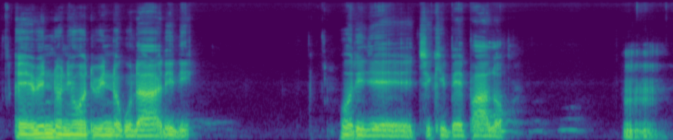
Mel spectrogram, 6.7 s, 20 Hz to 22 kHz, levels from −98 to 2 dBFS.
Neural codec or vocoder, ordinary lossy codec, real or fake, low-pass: vocoder, 48 kHz, 128 mel bands, Vocos; none; fake; 19.8 kHz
